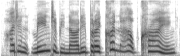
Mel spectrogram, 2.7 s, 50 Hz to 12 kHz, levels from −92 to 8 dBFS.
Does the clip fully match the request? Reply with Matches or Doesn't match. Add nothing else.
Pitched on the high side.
Matches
